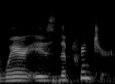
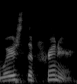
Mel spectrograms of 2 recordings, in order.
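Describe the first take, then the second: First: The T in printer is pronounced. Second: The T in printer is dropped. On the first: This is formal speech. "in formal English" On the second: This is casual conversational speech. "silent T"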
